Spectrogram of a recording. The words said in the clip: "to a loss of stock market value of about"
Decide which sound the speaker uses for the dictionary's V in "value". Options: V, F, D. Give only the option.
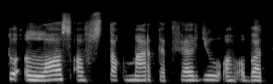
F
